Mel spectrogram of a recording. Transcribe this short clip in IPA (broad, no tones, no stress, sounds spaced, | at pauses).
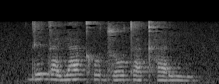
d e d æ j æ kʰ o d͡z o t æ kʰ æ ɾ i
